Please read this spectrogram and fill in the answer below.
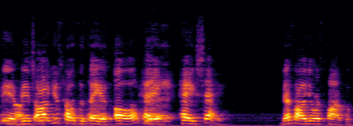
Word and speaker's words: Chè: And he can actually pronounce my fucking name instead of saying Chi.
